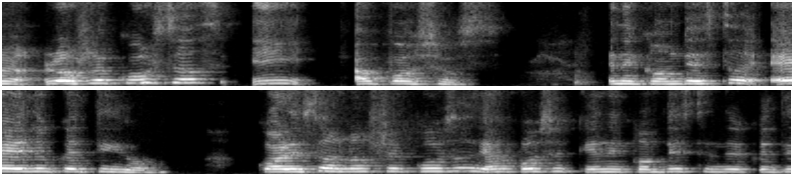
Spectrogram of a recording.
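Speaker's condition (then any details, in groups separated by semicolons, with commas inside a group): Cerebral palsy; language areas of brain affected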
